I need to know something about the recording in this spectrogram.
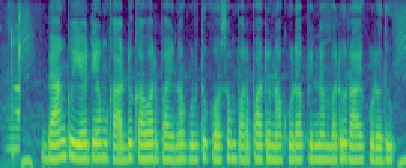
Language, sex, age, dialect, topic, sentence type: Telugu, female, 31-35, Central/Coastal, banking, statement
